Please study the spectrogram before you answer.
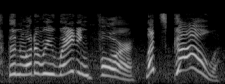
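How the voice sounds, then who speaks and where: A woman's voice: extremely high pitch, heavy background noise, exaggerated voice. A woman voicing a young, curious bird fae explorer in a video game, talking in an eager, wondering way. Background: game music.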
